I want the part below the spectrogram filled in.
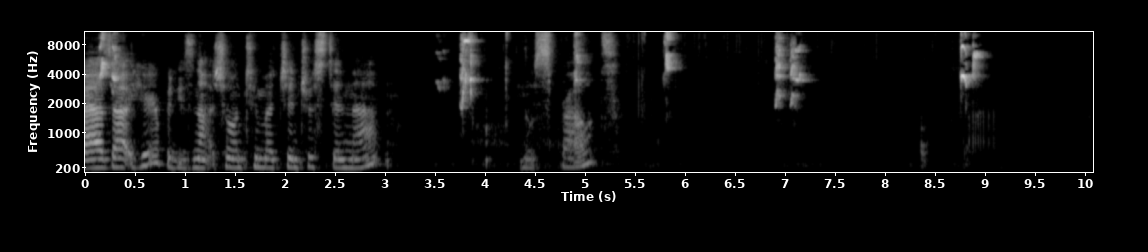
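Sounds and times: lovebirds chirping: 0.0s - 0.6s, 3.4s - 6.1s, 6.8s - 7.4s, 8.4s - 9.2s.

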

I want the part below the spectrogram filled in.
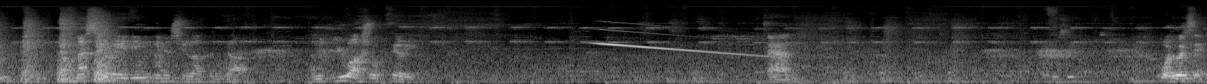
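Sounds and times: insects chirping: 1.5s - 8.7s
high whistle falling in pitch: 5.9s - 8.7s.

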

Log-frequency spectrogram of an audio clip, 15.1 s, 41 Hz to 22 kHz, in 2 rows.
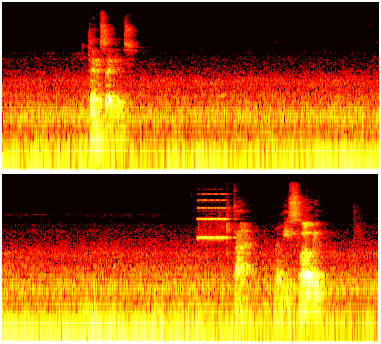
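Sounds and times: low room hum: 0.0s - 15.0s
phone timer alarm tone: 11.4s - 12.2s.

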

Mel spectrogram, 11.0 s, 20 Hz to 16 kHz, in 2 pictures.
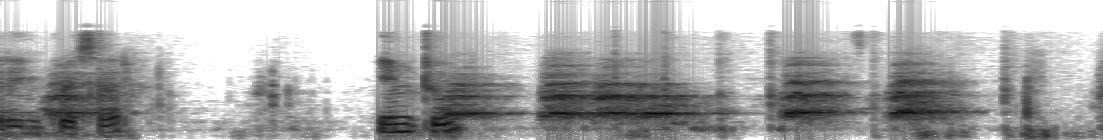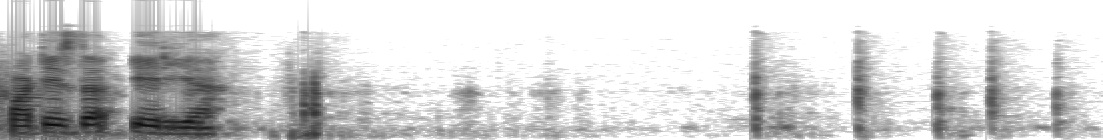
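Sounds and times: animal calls: 2.2s - 5.0s.

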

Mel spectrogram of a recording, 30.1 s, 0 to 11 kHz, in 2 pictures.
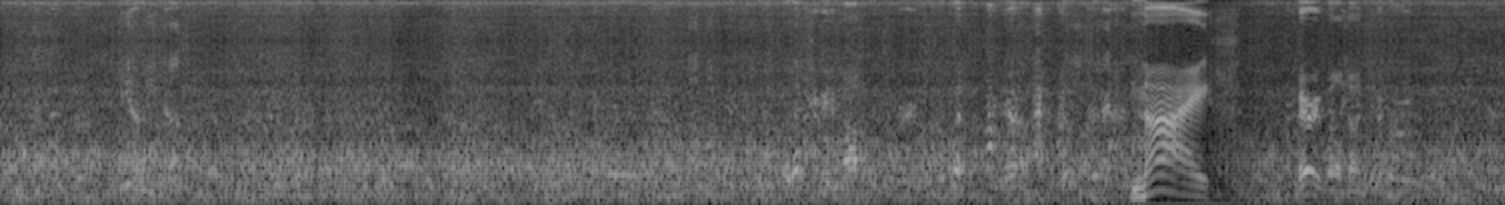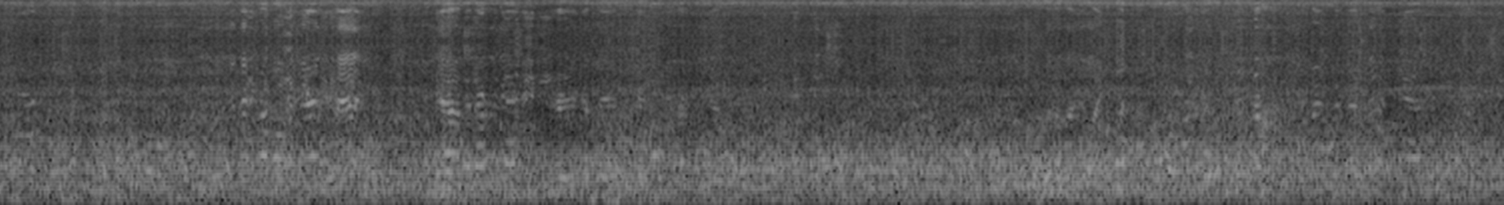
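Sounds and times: people talking low: 0.0s - 30.0s
steady noisy rumble: 0.0s - 30.0s.

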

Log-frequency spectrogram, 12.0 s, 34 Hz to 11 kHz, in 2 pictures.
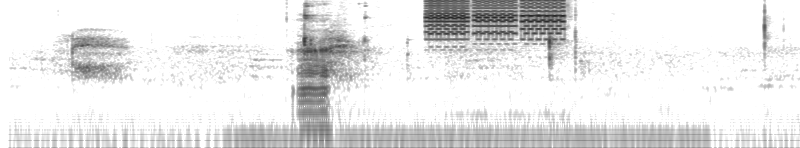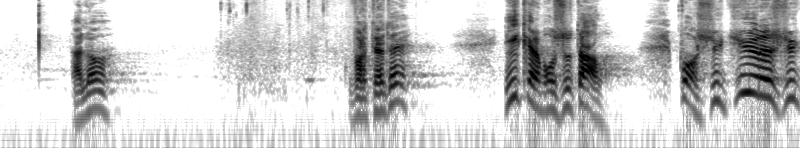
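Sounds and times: mobile phone ringtone: 3.2s - 4.2s.

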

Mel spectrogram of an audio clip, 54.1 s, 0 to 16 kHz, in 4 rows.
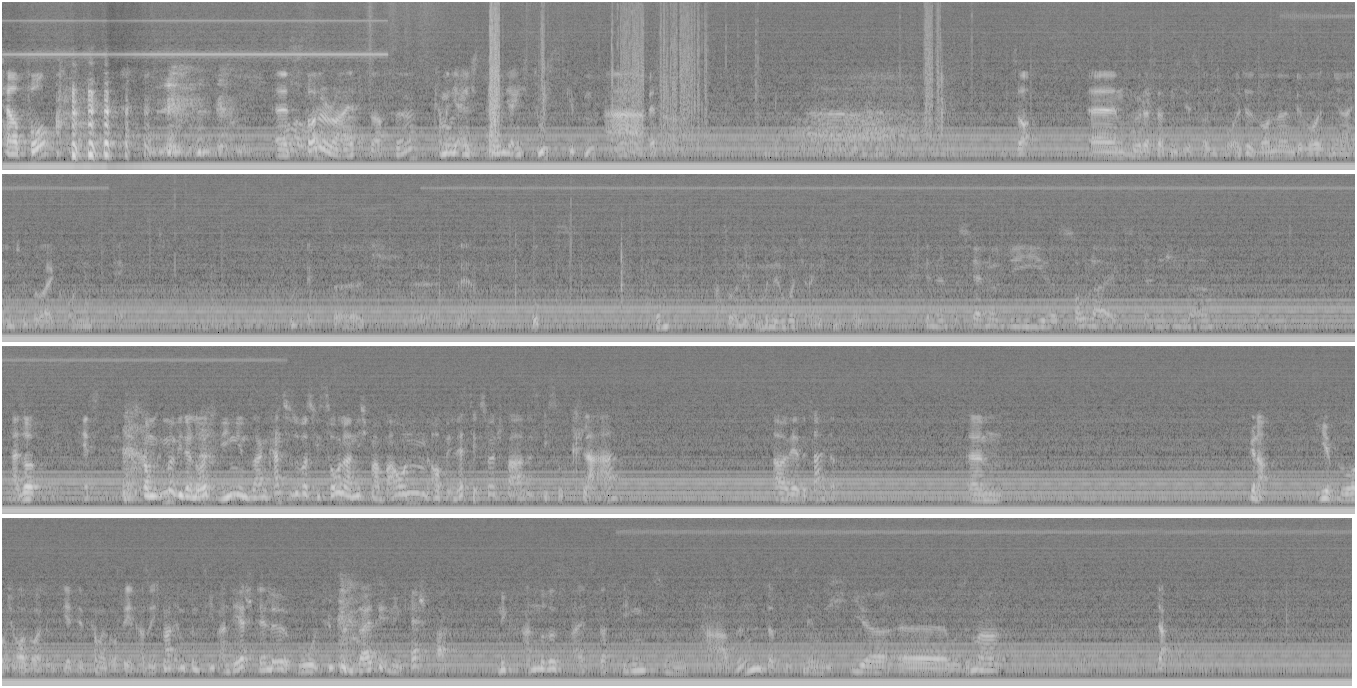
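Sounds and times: electrical mains hum: 0.0s - 54.0s
person laughing: 0.6s - 2.4s, 43.7s - 44.4s
faint murmuring: 1.1s - 6.8s, 7.6s - 15.3s, 16.4s - 25.7s, 27.2s - 33.1s, 39.6s - 50.6s
low voices murmuring: 7.6s - 9.5s, 10.9s - 14.8s.

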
